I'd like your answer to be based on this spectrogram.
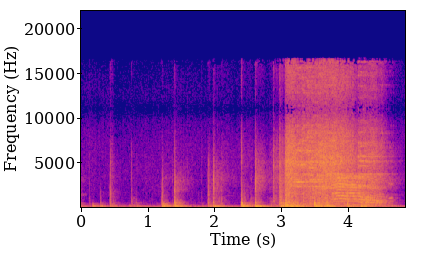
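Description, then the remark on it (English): Several sharp, hollow thunks land unevenly, then a loud burst of photographic glass plates smashing in an observatory crashes in and rings on for nearly two seconds, bright. “The photographic plates. They're all smashed.”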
